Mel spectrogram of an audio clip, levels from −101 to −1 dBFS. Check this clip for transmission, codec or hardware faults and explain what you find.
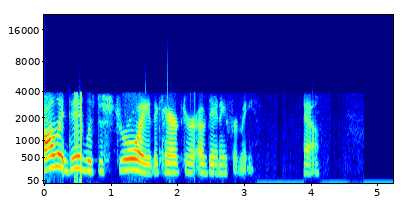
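There are two bursts of bit errors on a digital phone line. From 0.45 to 0.55 s, just before "was destroy the character", sharp ticks crackle over the speech, and more bit errors follow at 2.25 s, right after that phrase. Each flipped bit corrupts one logarithmically coded sample, and hits on the sign or high bits produce the clicks. The error rate is around 0.4 percent in the first burst and lower in the second, all carried over the narrow 200 Hz to 3.5 kHz telephone band.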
